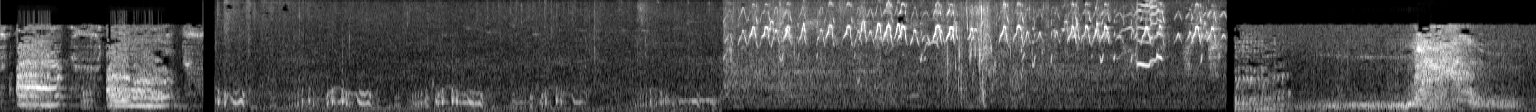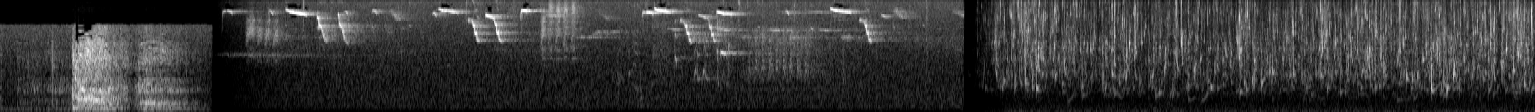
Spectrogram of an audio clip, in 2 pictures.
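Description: A run of short animal recordings cut together: a donkey braying in loud, repeated heaves at the start, then a low rumbling call, high bird chirping, and a leopard's loud, rasping low call about a third of the way in. More bird calls follow, with quick falling chirps, and a steady hiss fills the last few seconds.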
